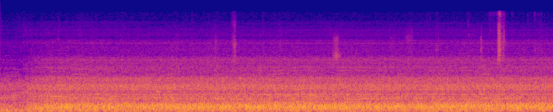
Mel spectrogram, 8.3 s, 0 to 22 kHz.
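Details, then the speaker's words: 2000 Ford F-250 after heater blower motor replacement, fan running; even, steady whoosh with low hum, no rattle, scrape or wobble, strong airflow; blower runs healthy. "yeah sounds good getting a lot of air blowing through much better now I have heat air conditioning ventilation everything is working the way it should be"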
